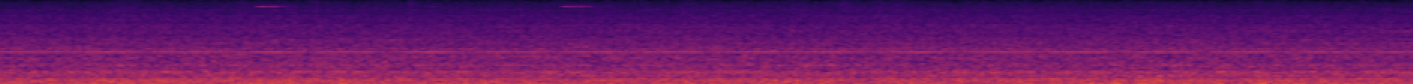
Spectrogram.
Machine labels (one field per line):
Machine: fan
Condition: normal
